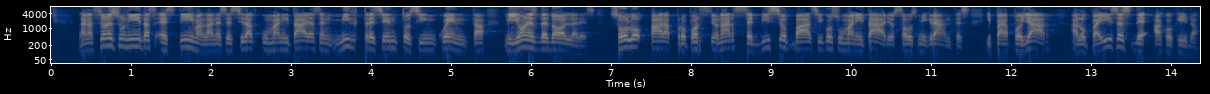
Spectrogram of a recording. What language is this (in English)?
Spanish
